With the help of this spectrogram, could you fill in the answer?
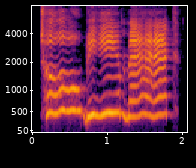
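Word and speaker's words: TobyMac: is on goatee records which is toby max toby mack that's the correct pronunciation okay just a really interesting guy happens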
